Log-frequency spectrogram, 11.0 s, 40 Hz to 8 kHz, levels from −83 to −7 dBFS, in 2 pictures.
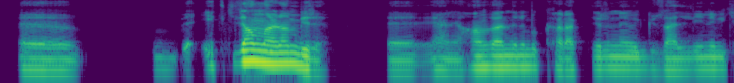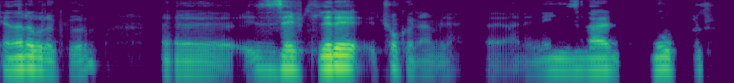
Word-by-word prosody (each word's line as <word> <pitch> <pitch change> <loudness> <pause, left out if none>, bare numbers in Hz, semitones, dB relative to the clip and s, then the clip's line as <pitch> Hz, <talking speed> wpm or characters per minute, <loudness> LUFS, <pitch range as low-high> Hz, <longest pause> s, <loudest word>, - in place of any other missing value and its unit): Eee, 95 -2 -3 0.6
ıb 100 -1 -18
e - - -7
etkili 165 +3 +2
alanlardan 145 -3 +8
biri. 90 -9 +1 0.4
Eee, 85 - -7 0.3
yani, 95 -2 -7
hanımefendinin 115 +3 0
bu 115 - -9
karakterini 105 +2 -4
ve 100 - -2
güzelliğini 100 +1 -5
bir 100 - -8
kenara 105 +2 0
bırakıyorum. 90 -6 -8 0.6
Eee, 80 -3 -10
i 100 - -14
zevkleri 110 +3 +4
çok - - -9
önemli. 75 -1 -18 0.2
Eee, - - -22
hani 75 +1 -25
ne - - -15
izler? 95 +1 -4 0.3
Ne 100 - -6
okur? 105 -1 -10
100 Hz, 145 wpm, -30 LUFS, 95-110 Hz, 0.6 s, alanlardan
